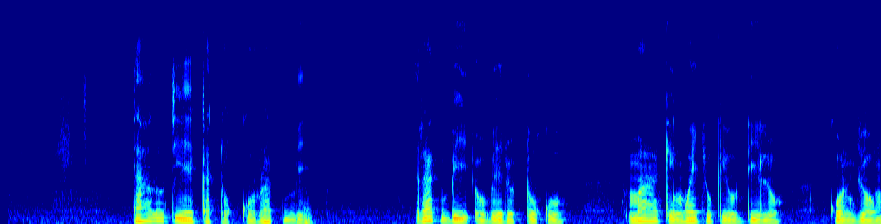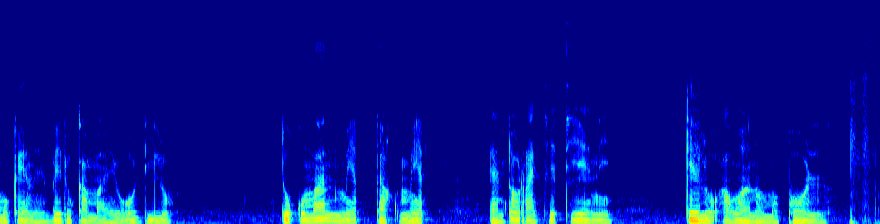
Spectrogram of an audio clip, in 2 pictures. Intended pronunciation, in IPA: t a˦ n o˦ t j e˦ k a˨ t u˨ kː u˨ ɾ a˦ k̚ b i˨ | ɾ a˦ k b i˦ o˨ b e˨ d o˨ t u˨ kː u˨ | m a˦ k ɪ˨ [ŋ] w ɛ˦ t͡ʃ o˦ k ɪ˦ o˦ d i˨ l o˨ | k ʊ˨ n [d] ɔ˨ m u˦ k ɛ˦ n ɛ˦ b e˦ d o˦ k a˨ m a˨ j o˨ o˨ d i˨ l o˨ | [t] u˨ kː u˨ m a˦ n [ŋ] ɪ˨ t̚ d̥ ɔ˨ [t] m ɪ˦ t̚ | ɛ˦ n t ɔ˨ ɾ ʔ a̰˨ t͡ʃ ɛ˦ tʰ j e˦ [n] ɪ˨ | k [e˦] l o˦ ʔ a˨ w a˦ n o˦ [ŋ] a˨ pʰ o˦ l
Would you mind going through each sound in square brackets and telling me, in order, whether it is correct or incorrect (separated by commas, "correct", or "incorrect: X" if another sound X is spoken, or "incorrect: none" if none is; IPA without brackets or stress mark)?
correct, incorrect: d͡ʒ, correct, incorrect: m, incorrect: k, correct, correct, incorrect: m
